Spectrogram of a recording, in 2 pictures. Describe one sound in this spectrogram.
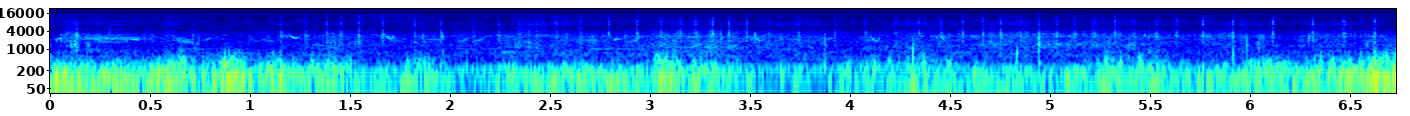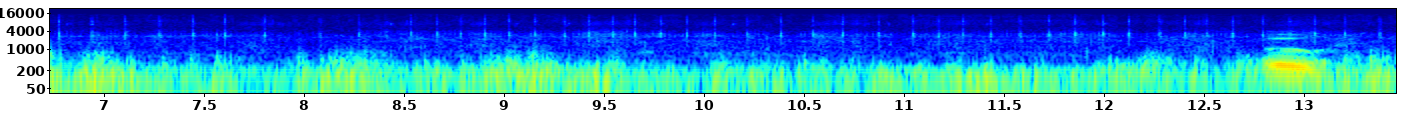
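A fishing reel ticks rapidly as its handle is cranked.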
